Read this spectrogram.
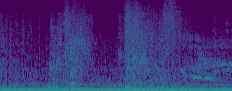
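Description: Metal weapons clash and swish in a fight.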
